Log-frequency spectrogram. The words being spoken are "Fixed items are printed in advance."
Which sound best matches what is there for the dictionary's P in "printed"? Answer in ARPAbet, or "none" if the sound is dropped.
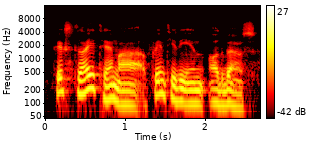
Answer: F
